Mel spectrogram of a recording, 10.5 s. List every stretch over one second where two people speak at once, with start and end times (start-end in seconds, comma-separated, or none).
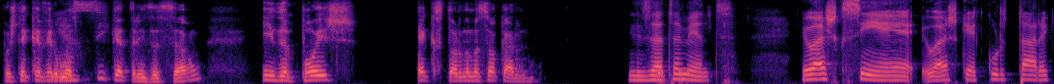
none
